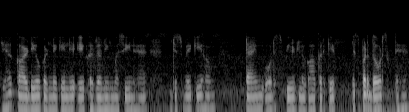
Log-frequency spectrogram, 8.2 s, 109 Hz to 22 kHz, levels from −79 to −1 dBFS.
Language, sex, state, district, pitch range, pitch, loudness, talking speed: Hindi, male, Uttar Pradesh, Jyotiba Phule Nagar, 110-120 Hz, 115 Hz, -37 LUFS, 170 wpm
